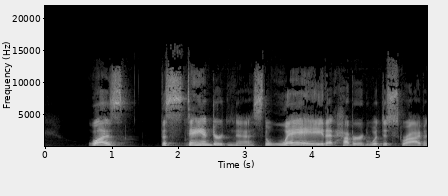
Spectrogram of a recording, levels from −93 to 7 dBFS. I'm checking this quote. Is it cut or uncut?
uncut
